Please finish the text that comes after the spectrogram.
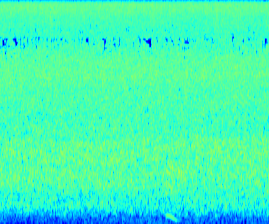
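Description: A steady rushing roar like a waterfall, a dense, unbroken hiss like pouring water that holds an even loudness throughout, with no voices.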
